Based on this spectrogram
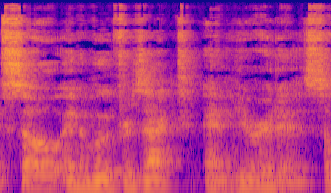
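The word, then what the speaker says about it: Sekt: i am talking about german sparkling wine called zet it's spelled with an s which is weird isn't it but that's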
